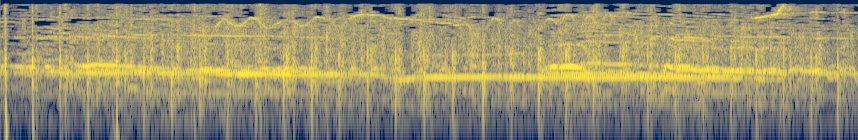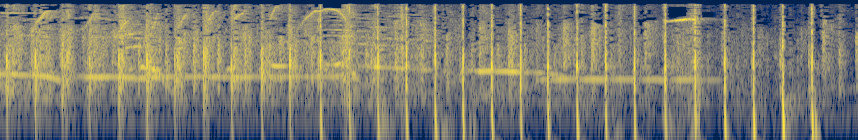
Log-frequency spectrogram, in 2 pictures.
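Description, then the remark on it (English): The members of a legislative House break into loud, dense applause to say goodbye to a departing colleague, with a few voices calling out; the clapping then thins into scattered individual claps before fading away. “So at least give her a round of applause.”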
